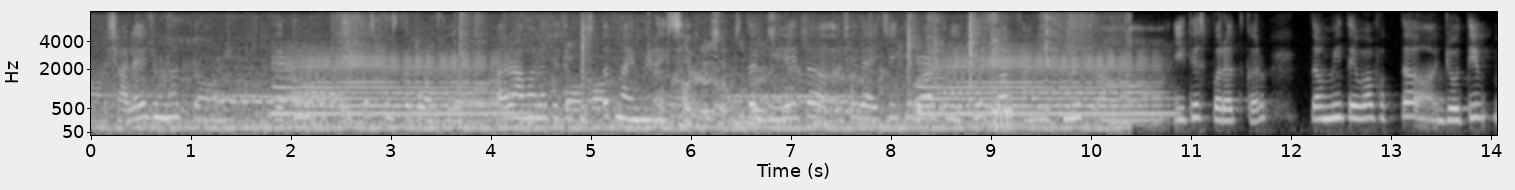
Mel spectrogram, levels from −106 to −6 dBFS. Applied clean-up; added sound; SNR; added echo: none; Burping, eructation + Wind instrument, woodwind instrument; 0 dB; none.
